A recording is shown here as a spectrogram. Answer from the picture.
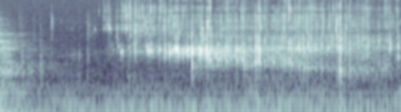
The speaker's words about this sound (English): Here, and let me pour you some tea.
